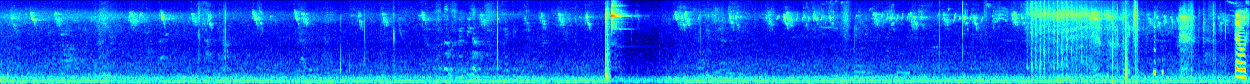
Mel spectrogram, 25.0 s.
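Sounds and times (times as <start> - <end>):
small birds chirping: 0.0 - 12.0, 12.6 - 25.0
rapid dry rattling: 20.5 - 22.4.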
